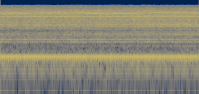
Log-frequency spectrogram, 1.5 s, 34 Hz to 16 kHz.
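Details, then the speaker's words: Belt grinder tracking wheel after the fix: bearing tapped in about 0.030 from the wheel edge to stop race rub, at 7,900 surface feet per minute with no belt tension change. Steady high whine, even hiss, no scraping; runs well. "so i tapped the bearing in about 30 000 away from the edge of the wheel and that seems to have done the trick running like a champ seven thousand nine hundred surface feet per minute"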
